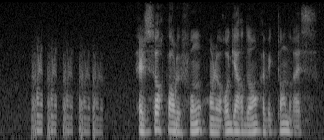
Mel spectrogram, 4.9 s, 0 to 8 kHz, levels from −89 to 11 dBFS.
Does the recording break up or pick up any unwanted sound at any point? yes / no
yes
